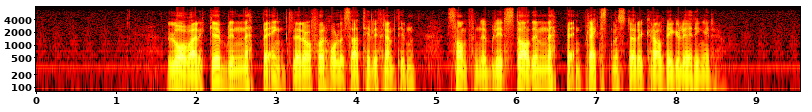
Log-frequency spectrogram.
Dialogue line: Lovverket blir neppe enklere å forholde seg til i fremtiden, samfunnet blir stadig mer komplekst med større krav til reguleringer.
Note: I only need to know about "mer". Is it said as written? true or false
false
